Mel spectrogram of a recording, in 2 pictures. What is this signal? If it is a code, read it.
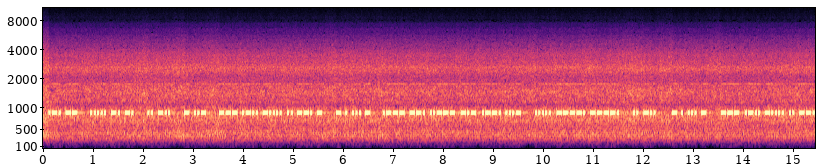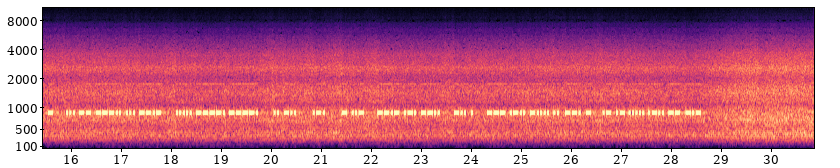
Morse code, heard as a keyed tone, hand-sent with a paddle, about 35 wpm, 880 Hz, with radio static and room echo. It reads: … 5NN ID TU OL6IGT TEST JG2KPV 599 ID TEST OL6IGT SM8SQ 599 ID R TU QRZ DE OL6IGT AA5LMK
